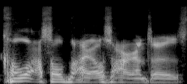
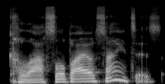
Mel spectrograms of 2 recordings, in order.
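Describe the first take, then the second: First: It is said in a big, booming announcer voice. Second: It is said in a plain, ordinary voice. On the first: The speaker calls it right. "You'd have to be like ... A lot of echo, a lot of explosions" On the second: The speaker calls it wrong. "I couldn't just say"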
